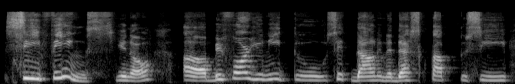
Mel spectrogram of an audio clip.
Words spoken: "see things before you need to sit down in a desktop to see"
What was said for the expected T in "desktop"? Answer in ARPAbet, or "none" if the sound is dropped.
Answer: T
